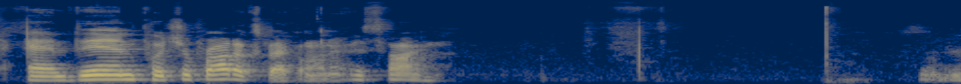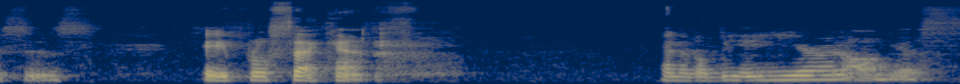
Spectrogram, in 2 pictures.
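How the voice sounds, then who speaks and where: Natural hair vlogger, American woman, creaky mid-pitched voice, informal and loosely rambling delivery. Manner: informal, rambling, repeats herself. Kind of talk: casual chatty hair update.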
